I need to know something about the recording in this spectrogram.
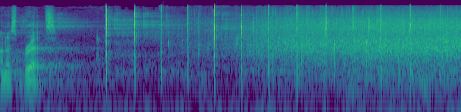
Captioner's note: crowd applauding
